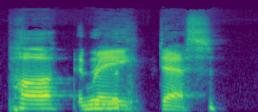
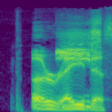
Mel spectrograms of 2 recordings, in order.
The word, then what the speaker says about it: Paredes: It's the letter E dash sock, like the sock on your foot. Paredes. – Paredes.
